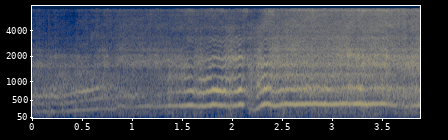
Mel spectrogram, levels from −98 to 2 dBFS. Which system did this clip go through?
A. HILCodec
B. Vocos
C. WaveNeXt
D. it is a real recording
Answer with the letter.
A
